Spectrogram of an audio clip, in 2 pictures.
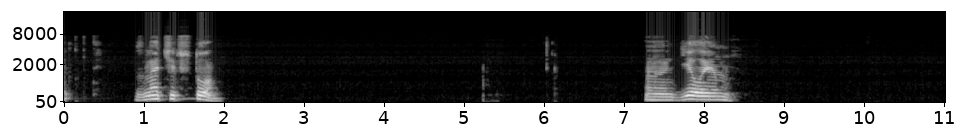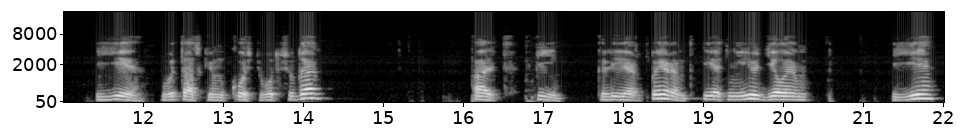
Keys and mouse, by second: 0.2 click, 13.2 click, 15.4 click, 16.7 alt+p, 19.2 click.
